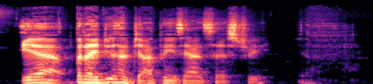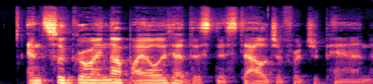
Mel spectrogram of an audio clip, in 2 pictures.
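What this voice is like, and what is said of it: American English accent. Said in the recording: “I did assume you weren't born and raised in Japan from your accent”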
